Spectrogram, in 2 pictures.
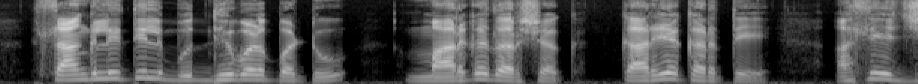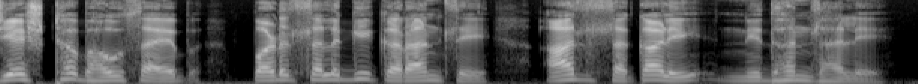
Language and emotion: Marathi, neutral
